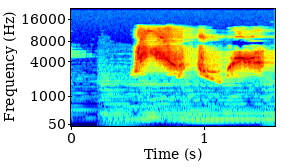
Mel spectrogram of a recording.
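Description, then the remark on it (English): A high, warbling whistle in three quick phrases, its pitch sweeping up and down in a chirpy, bird-like way, with no talking over it. “So wait, he whistled and then said that?”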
